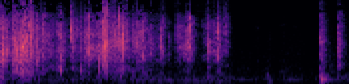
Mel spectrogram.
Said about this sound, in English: For those listening, he balled up the paper and threw it over his right shoulder.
